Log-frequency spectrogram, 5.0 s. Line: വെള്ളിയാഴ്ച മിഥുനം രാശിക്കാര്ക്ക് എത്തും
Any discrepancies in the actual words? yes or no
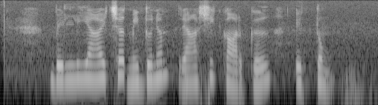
no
